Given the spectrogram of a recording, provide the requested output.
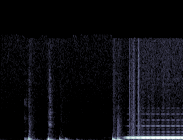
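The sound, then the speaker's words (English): A handful of short electronic blips sound in quick succession on an outgoing phone call, then a brief pause, and a steady, unbroken phone dial tone hums loudly through the end. “This will be the first time I've surprised Richard with a phone call.”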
